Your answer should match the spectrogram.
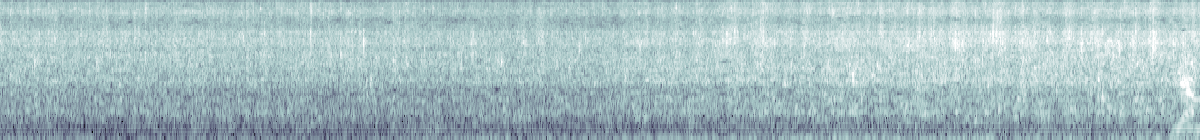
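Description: Steady rush of water trickling and splashing in koi pond filtration, growing slightly louder toward the end.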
